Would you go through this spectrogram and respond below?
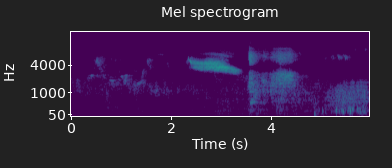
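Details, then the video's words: Greenfinch singing: quiet twitters lead into a long nasal buzzing wheeze that falls in pitch, then a second harsh buzzy note and trailing chirps, with a low rustle near the end. "Vogelstimmen: der Grünfink"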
